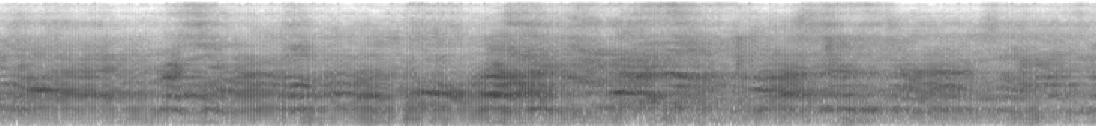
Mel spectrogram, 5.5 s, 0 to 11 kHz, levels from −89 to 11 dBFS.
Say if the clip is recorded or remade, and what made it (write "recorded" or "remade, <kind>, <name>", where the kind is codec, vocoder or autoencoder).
remade, vocoder, WaveNeXt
